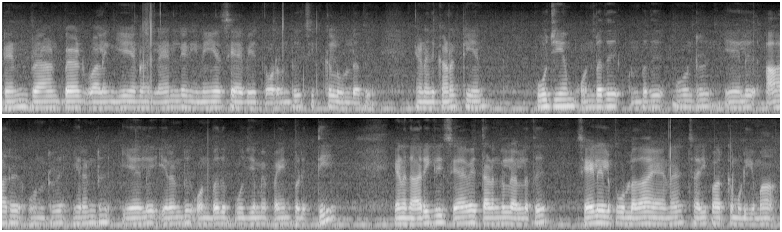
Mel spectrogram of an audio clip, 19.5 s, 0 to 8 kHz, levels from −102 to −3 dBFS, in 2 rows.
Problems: background sounds at intervals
